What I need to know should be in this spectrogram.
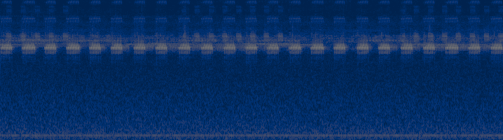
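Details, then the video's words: Deep-night autumn insect song from the grass of Changnyeong, Gyeongnam, Korea: crisp high-pitched chirps repeated steadily, slightly faster than three per second, backed by a sustained shimmering trill and a faint electrical-like hum. "깊은밤 가을 풀벌레 소리"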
